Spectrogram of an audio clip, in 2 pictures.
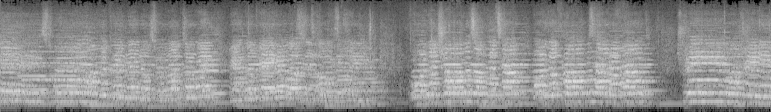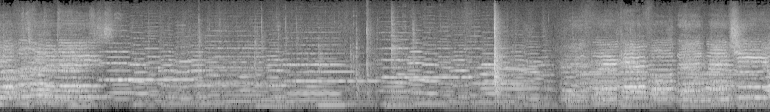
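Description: A group of voices singing a lullaby together over musical accompaniment. Partway through, the voices give way to a stretch of held instrumental notes, and the singing comes back near the end.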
